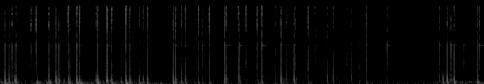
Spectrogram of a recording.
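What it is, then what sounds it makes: Glass light ball tapped with fingernails. Long white nails tap and scratch a palm-sized hollow clear glass sphere with fairy lights inside, held in both hands. A quick run of sharp, bright clicks and light scrapes fills the clip with almost no ring, pauses briefly near the end, then resumes in a dense burst over a faint steady tone.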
